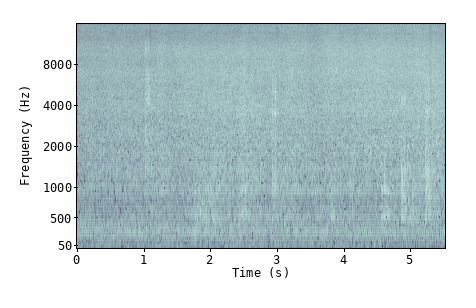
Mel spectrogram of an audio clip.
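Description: Steak, garlic and rice frying in a pan over medium heat for surf and turf fried rice, giving a steady, even sizzle with faint stirring scrapes now and then and no talking.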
